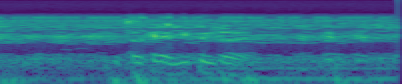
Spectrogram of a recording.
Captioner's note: crowd cheers; trustee laughs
